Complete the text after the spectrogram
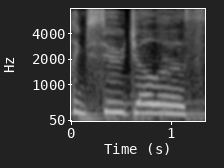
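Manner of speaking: beach bro surfer dude voice. Voicing a fungus character talking to another fungus: surfer dude voice. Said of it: "sound like a surfer dude".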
